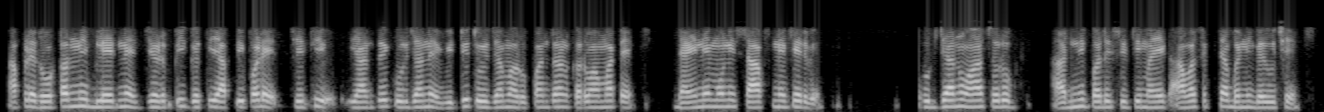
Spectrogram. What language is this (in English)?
Gujarati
